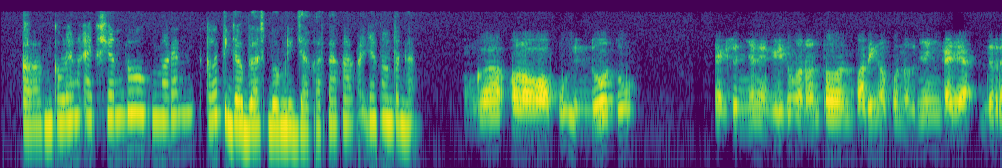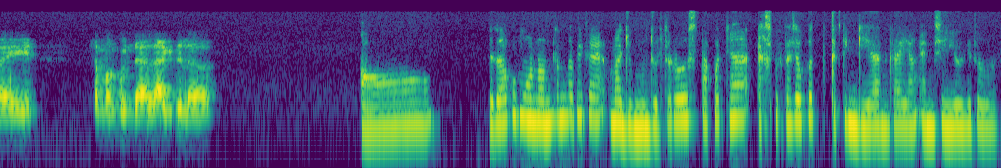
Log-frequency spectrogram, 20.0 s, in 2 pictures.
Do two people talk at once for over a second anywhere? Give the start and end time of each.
none

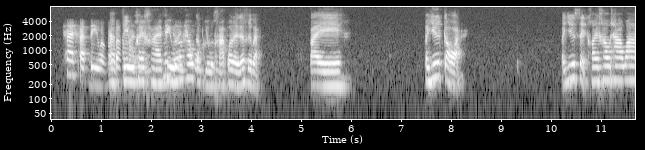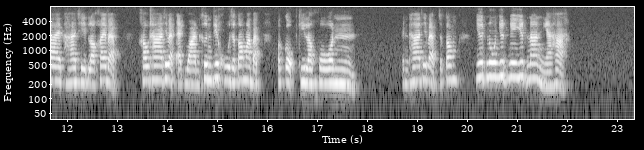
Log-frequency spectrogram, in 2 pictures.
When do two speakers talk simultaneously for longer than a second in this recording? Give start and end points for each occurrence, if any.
0.8-3.3

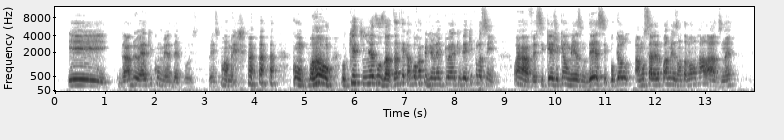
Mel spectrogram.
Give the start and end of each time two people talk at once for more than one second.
none

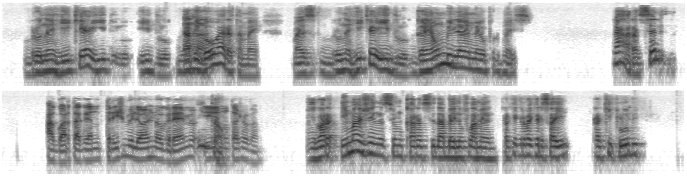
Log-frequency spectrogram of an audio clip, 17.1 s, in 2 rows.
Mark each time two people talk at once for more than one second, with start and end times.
none

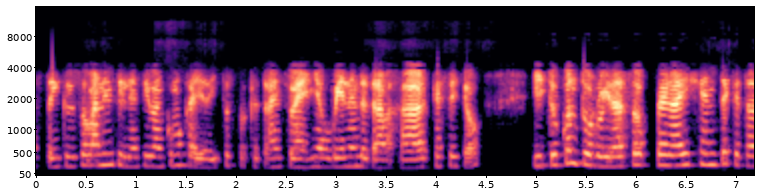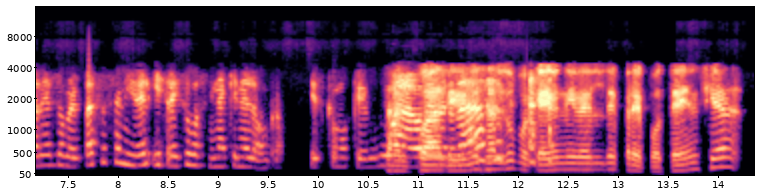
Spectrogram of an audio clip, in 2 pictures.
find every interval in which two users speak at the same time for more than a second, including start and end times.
10.7-12.2

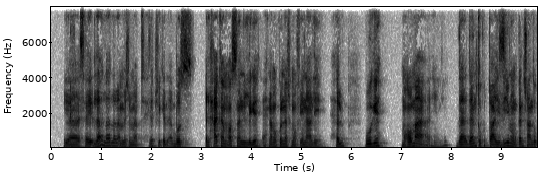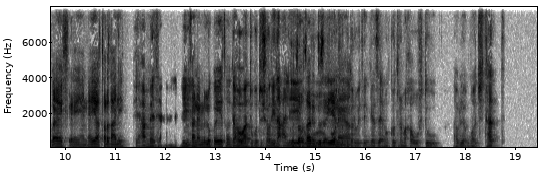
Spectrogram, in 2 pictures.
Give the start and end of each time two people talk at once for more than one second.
14.5-15.8

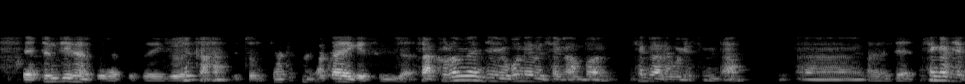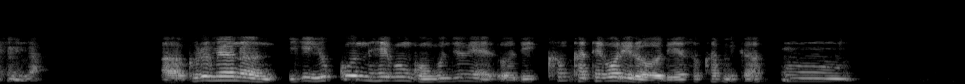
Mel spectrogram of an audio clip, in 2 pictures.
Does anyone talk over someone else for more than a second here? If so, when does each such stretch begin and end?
none

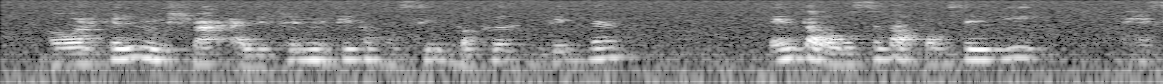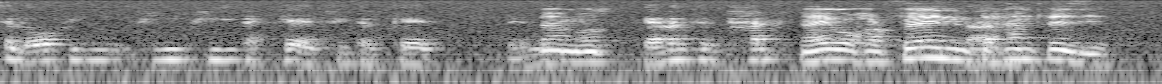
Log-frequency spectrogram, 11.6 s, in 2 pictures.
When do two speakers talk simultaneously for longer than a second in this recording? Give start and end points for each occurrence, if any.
none

